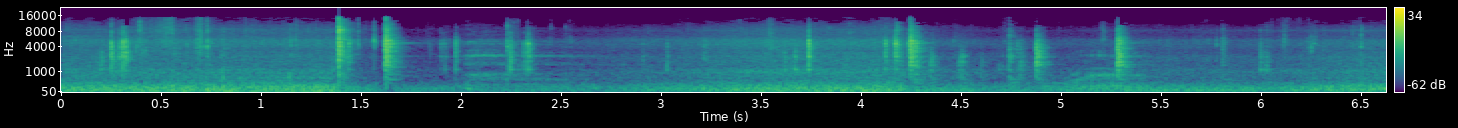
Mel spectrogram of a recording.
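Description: Scattered light clicks and clinks of small metal parts and tools being handled against the transmission case, the loudest two close together about a second and a half in, over a steady low hum.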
